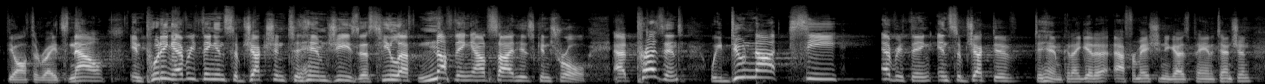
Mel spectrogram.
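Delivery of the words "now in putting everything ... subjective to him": high, emphatic scripture reading. Acted. Preacher reads to congregation about Jesus' rule, emphatic scripture reading. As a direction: read the verse out with weighty, measured emphasis.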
